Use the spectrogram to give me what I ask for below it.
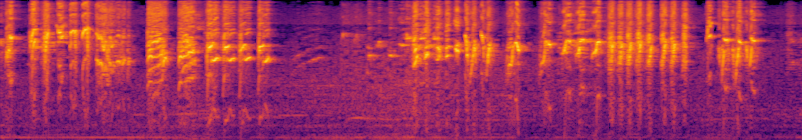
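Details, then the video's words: Red siskin in classic, fully singing form, recorded as a tutor track for training songbirds; fast high twittering chirps and trills in dense bursts, a brief pause near three seconds, a faint low hum underneath. "Red Siskin Klasik Gacor"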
